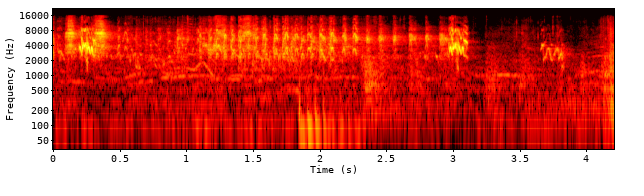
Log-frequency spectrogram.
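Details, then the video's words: High, twittering chatter from a group of twenty budgie pairs, broken by sharp squeaky notes near the start and again around the third second, with a brief low thud midway and a quieter stretch toward the end. "10 minutes 20 Budgie pairs chirping sounds | Beautiful parrot singing"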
